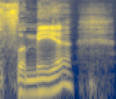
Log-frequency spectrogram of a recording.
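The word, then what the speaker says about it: Famiglia: this is familia she's pronounced my last name is family a couple times so let's just get it right for the record is famiy ax should be back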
